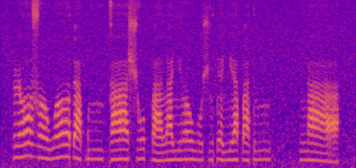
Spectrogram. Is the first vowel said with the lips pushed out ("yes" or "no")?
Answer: no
